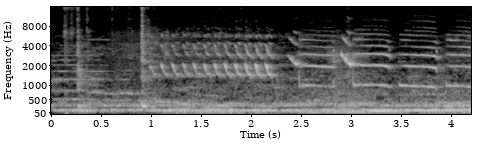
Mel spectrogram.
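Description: A canary sings fast, rippling trills of bright repeated notes, then clear falling whistles, over a steady low hum.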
